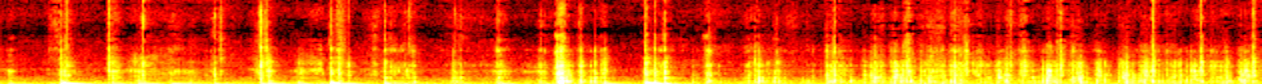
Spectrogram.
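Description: Long white-tipped nails and fingertips tap and scratch the blue plastic cap of a full, clear plastic Core water bottle standing on carpet. Quick, dry clicks and light scratching patter along over a steady low hum, with a few sharper, louder taps near the start and middle.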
